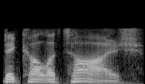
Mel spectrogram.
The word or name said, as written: decolletage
